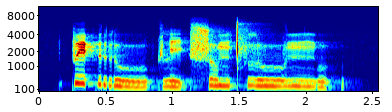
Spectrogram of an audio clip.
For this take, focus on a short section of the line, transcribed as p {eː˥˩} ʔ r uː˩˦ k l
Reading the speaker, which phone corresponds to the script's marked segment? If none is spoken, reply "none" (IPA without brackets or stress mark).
e˥˩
